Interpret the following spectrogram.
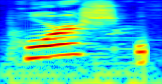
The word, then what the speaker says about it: Porsche: one it's located in Germany I've heard Americans pronounce it Porsche Porsche or Porsche in German or she push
